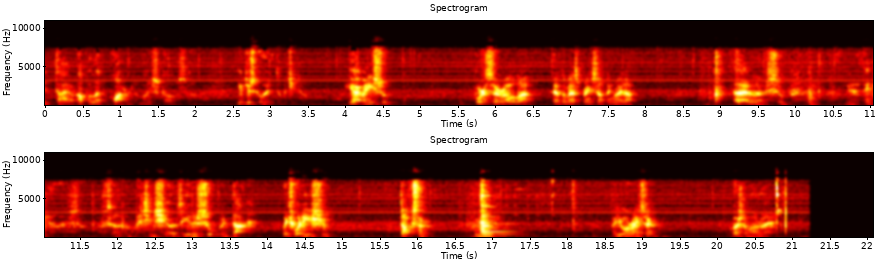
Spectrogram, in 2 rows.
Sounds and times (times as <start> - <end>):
Speech: 0.0 - 4.7, 5.7 - 8.0, 9.2 - 14.9, 15.8 - 16.3, 18.6 - 19.3, 20.2 - 20.8.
